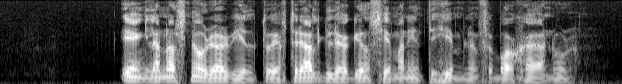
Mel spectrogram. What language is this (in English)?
Swedish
